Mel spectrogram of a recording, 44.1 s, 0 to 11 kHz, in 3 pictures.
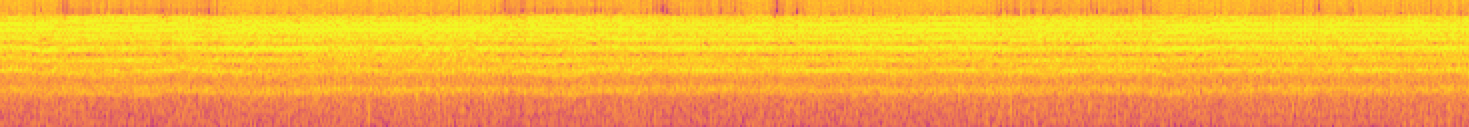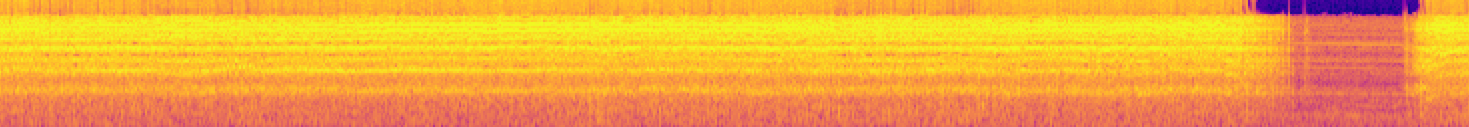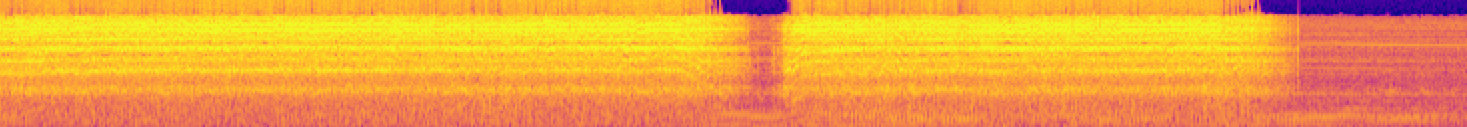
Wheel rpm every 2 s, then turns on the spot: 220, 220, 220, 230, 230, 220, 230, 230, 230, 230, 230, 220, 220, 140, 80, 230, 230, 230, 110, 220, 210, 10.
none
